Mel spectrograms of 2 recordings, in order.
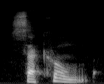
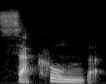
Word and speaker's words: succumb: So number one is succumb, not succumb. No.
